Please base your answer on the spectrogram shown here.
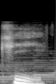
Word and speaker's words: qi: At the heart of acupuncture is the concept of ki, pronouncedqi, the life force or energy that flows through the body along invisible channels called meridians.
